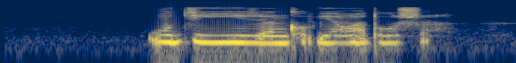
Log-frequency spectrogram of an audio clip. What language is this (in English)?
Chinese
